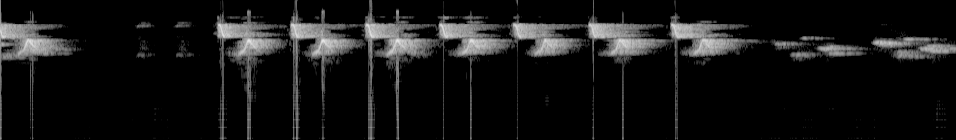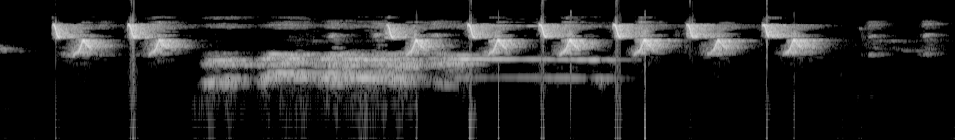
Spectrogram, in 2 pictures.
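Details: Shrill prenjak lumut training song of quick paired high chirps in bursts, while a rooster crows loudly underneath partway through.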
